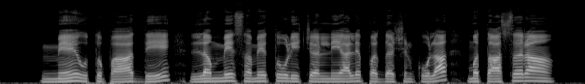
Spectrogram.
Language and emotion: Dogri, surprised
